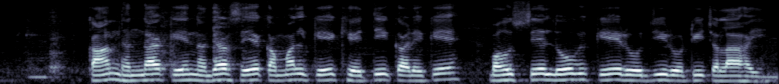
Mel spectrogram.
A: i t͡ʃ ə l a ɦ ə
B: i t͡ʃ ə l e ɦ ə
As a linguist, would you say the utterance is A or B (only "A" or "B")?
A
